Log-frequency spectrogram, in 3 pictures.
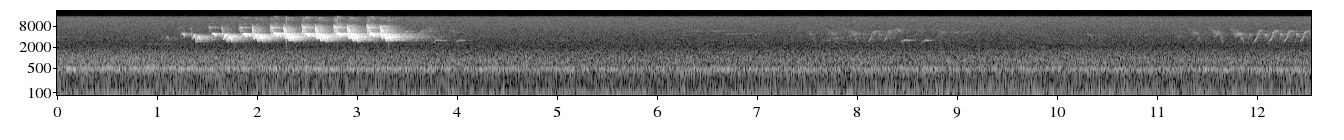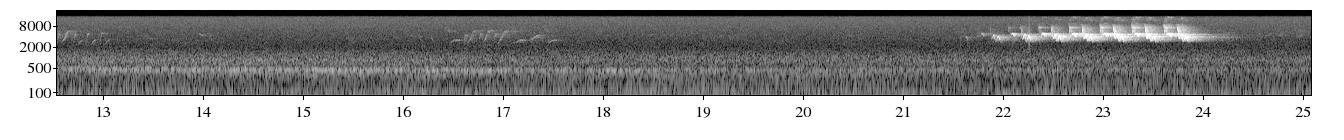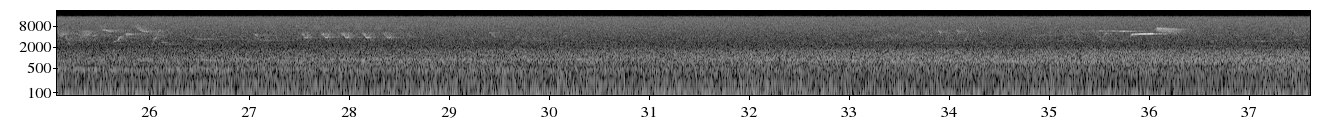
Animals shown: Ovenbird (Seiurus aurocapilla)
Black-throated Green Warbler (Setophaga virens)
American Goldfinch (Spinus tristis)
Hermit Thrush (Catharus guttatus)

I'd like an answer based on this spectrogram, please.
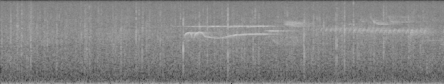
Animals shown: Eastern Wood-Pewee (Contopus virens)
Black-throated Green Warbler (Setophaga virens)
Pine Warbler (Setophaga pinus)
Blackburnian Warbler (Setophaga fusca)

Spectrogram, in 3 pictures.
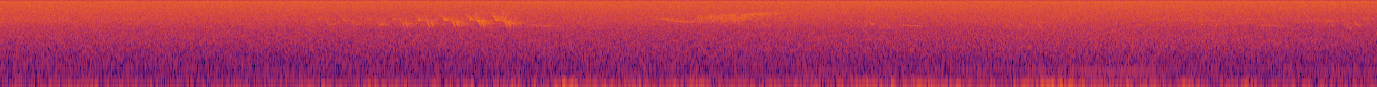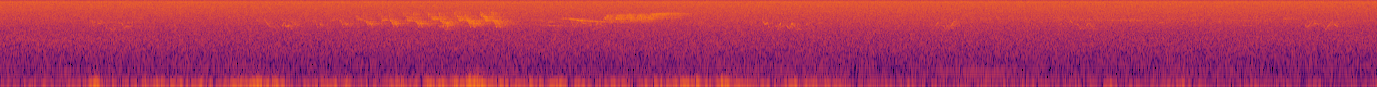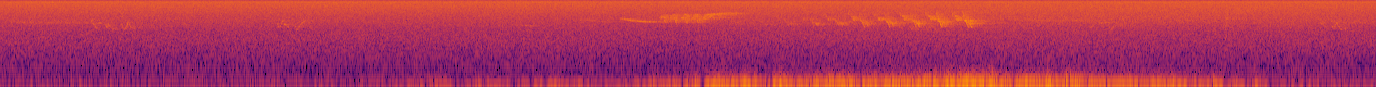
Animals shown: Red-eyed Vireo (Vireo olivaceus)
Ovenbird (Seiurus aurocapilla)
Winter Wren (Troglodytes hiemalis)
Black-throated Blue Warbler (Setophaga caerulescens)

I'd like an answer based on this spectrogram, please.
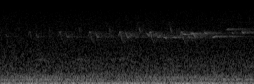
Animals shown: Winter Wren (Troglodytes hiemalis)
Ovenbird (Seiurus aurocapilla)

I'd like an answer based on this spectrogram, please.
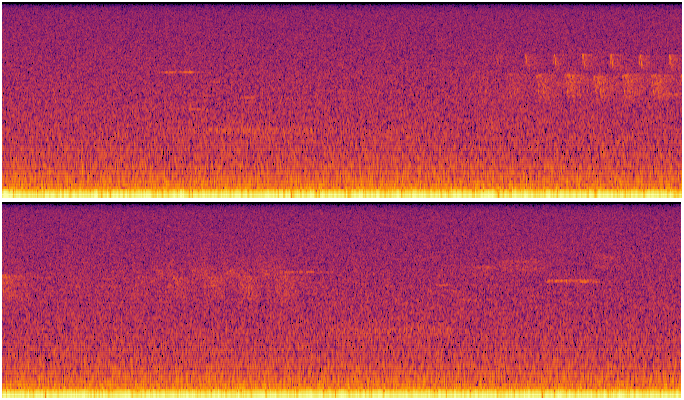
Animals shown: Ovenbird (Seiurus aurocapilla)
Black-throated Green Warbler (Setophaga virens)
Hermit Thrush (Catharus guttatus)

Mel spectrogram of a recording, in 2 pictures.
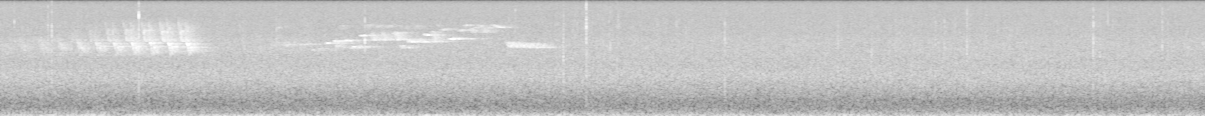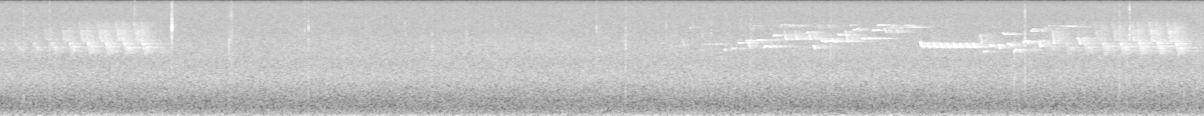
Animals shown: Ovenbird (Seiurus aurocapilla)
Winter Wren (Troglodytes hiemalis)

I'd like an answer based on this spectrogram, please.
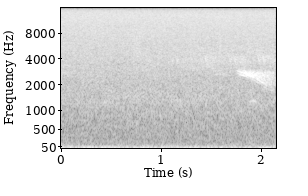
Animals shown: Ovenbird (Seiurus aurocapilla)

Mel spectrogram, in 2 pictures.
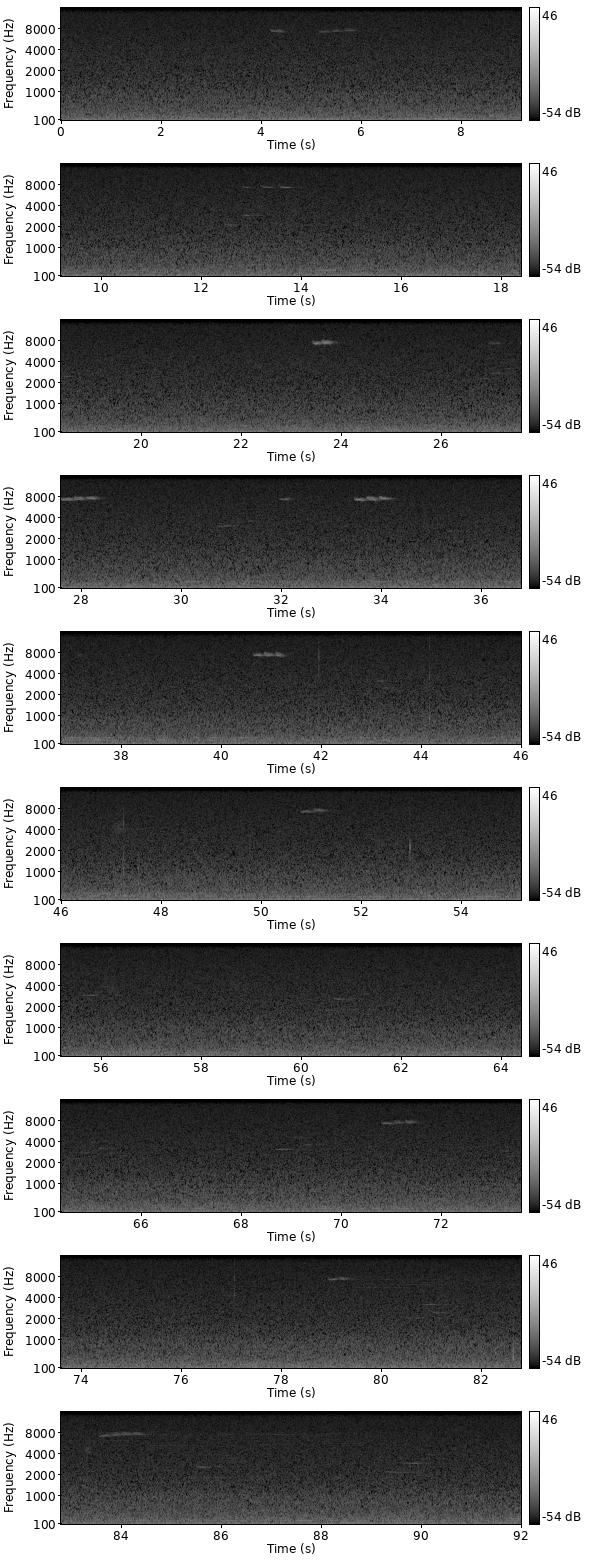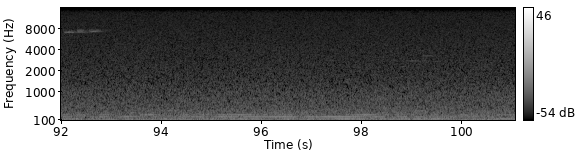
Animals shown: Hermit Thrush (Catharus guttatus)
Brown Creeper (Certhia americana)
Golden-crowned Kinglet (Regulus satrapa)

